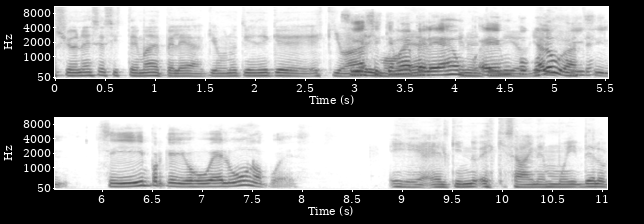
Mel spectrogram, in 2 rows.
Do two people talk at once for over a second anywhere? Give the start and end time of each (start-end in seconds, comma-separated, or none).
2.8-5.5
